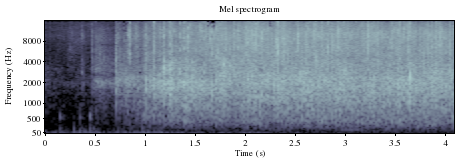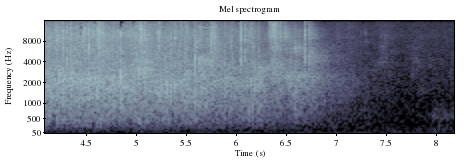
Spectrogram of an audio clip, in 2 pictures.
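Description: Audience applauding in an auditorium: the clapping swells in over the first second, holds steady, then dies away about seven seconds in.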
